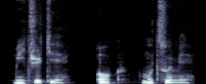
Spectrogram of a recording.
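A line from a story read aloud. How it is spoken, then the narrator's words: Soft whisper. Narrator (Russian): она тихо прошептала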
